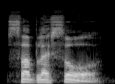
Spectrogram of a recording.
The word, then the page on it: sublessor: British English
